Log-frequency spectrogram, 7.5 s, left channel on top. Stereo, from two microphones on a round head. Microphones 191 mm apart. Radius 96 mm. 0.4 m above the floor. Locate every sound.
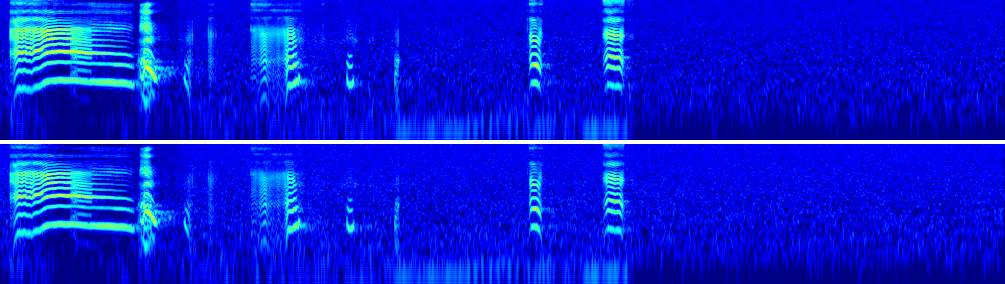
0.1 s a baby crying: 25° left (ahead or behind)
